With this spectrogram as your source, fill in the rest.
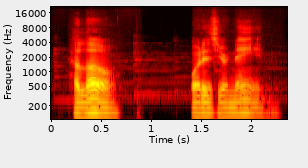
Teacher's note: What is your name? With the emphasis on name.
